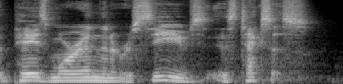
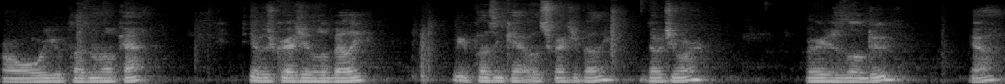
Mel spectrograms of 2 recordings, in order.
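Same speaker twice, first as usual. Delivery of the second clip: talking to a pet; 11 dB quieter, faster than usual. Real, not acted. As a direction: coo at the cat. Cooing to the cat.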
